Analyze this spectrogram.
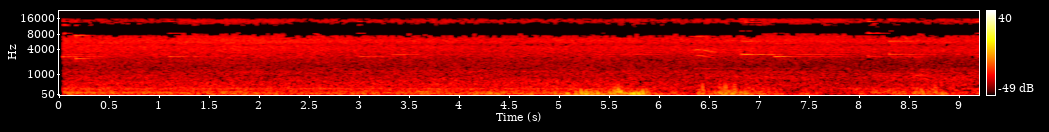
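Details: Low rumbling wind noise buffets the microphone throughout, with a few gusty thumps midway and no animal voice.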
